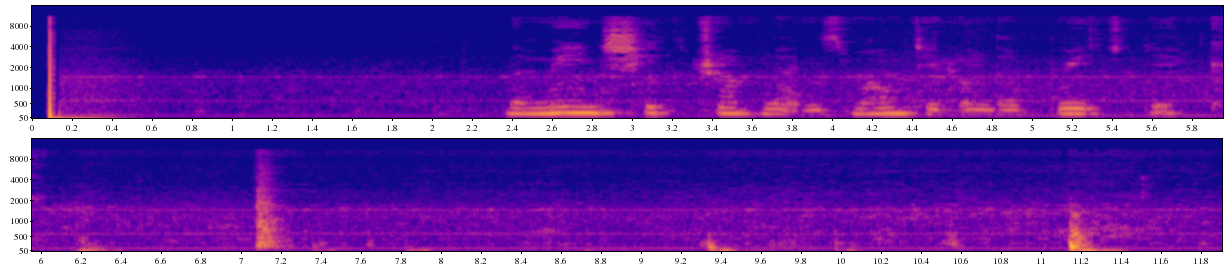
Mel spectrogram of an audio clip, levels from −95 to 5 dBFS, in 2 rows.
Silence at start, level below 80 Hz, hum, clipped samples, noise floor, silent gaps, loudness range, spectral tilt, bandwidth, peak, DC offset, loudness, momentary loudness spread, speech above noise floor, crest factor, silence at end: 0.05 s; -46 dBFS; none; under 0.1%; -65 dBFS; none; 16 LU; -6.5 dB/octave; 11.5 kHz; 0 dBFS; under 0.1%; -31 LUFS; 29 LU; 33 dB; 32 dB; 0.45 s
